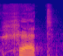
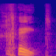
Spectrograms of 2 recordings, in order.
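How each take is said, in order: First: The vowel is a short e sound. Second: The vowel is a long ey sound. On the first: "Most people pronounce it chet" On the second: "It's got a zere in there as a vowel, and they pronounce it as chet"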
